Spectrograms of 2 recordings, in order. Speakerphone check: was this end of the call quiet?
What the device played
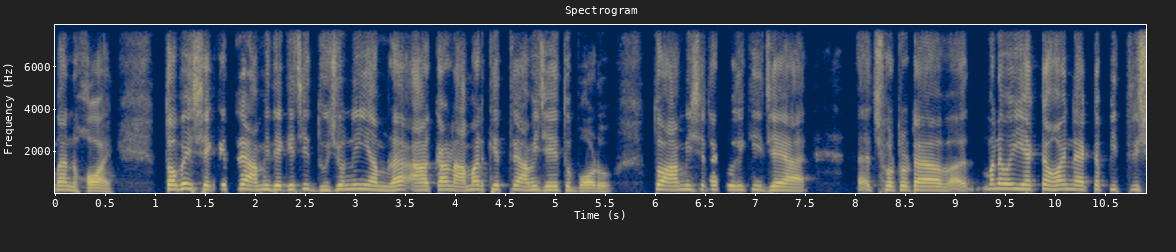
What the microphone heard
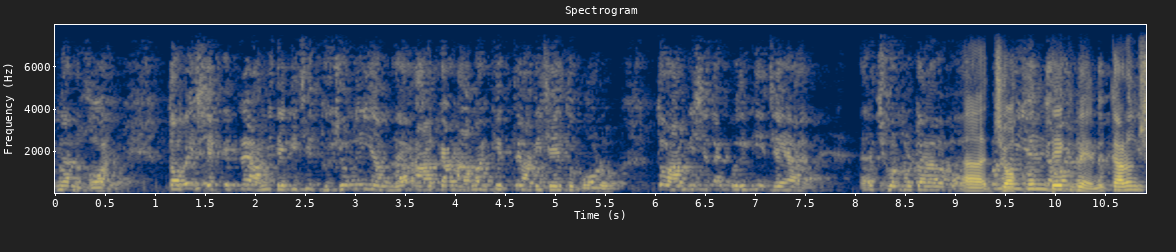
No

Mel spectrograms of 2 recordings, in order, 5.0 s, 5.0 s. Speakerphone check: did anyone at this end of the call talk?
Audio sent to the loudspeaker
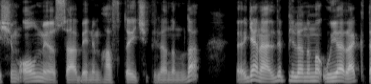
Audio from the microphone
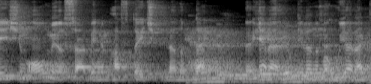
Yes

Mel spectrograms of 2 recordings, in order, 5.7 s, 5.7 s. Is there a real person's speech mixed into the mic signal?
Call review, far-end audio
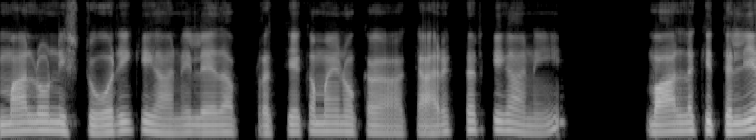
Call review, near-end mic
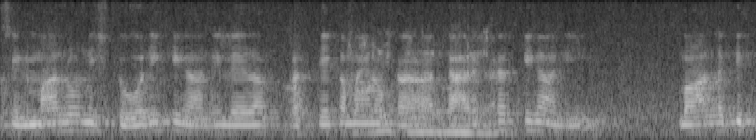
Yes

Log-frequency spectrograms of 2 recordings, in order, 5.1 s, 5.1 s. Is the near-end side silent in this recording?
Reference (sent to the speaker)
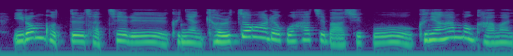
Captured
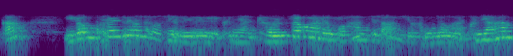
No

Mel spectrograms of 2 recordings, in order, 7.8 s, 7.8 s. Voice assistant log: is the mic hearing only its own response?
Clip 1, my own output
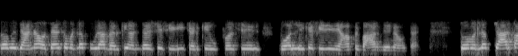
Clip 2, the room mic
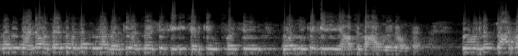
Yes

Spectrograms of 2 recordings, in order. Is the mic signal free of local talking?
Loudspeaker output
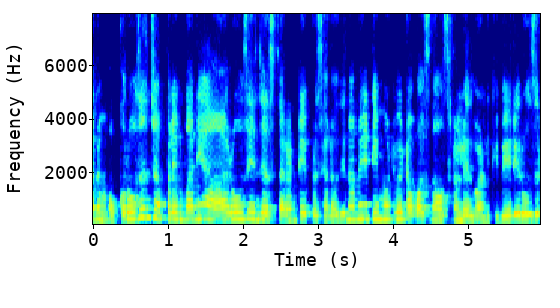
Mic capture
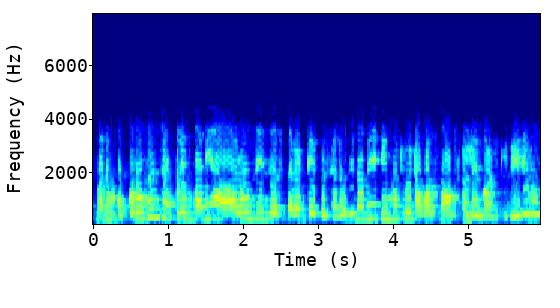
Yes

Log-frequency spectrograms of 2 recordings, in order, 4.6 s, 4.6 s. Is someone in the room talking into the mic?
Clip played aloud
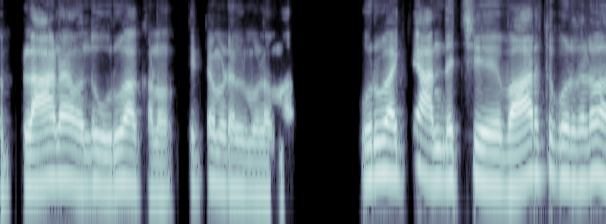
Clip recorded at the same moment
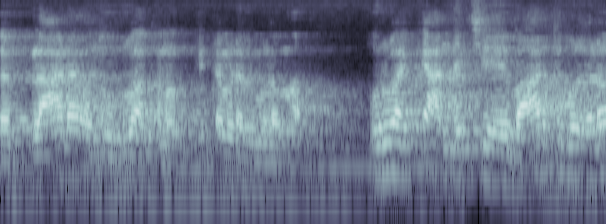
No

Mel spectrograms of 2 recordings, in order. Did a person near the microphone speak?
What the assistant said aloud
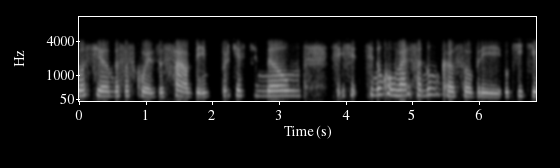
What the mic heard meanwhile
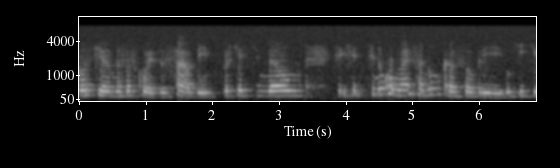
No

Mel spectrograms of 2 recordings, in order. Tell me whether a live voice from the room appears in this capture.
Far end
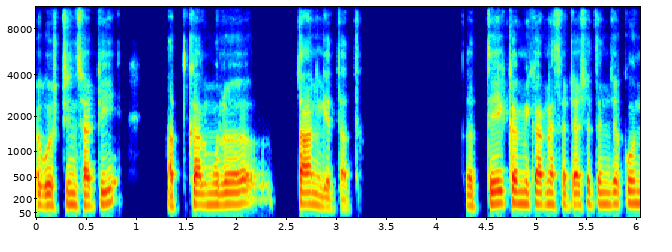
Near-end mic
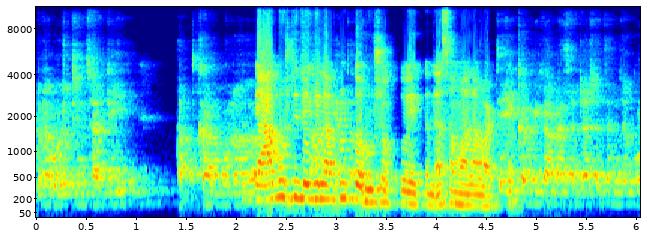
Yes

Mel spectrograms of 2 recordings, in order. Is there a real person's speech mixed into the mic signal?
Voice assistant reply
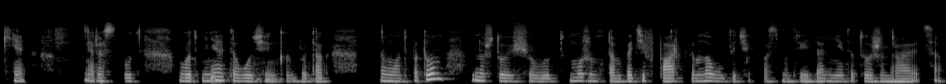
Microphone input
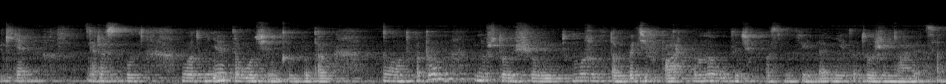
No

